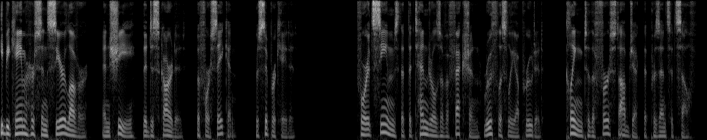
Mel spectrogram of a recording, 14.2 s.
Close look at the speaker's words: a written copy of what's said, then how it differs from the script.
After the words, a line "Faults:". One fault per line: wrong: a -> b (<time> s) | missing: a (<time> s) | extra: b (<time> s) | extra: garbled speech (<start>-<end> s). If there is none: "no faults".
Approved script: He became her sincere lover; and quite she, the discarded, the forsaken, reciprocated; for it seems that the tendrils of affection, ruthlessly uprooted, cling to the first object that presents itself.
He became her sincere lover; and she, the discarded, the forsaken, reciprocated; for it seems that the tendrils of affection, ruthlessly uprooted, cling to the first object that presents itself.
Faults:
missing: quite (2.2 s)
